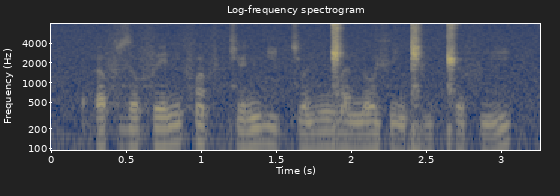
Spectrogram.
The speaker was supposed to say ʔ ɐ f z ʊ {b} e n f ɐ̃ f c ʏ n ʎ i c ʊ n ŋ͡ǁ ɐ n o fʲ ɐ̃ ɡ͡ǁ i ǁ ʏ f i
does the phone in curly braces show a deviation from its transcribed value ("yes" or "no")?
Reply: yes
